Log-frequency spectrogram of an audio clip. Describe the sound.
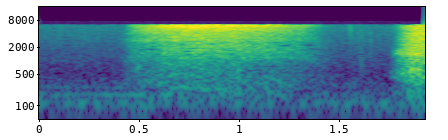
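A deep breath is drawn in through the nose: a long, airy, hissing inhale lasting about a second, followed by the start of another breath.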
